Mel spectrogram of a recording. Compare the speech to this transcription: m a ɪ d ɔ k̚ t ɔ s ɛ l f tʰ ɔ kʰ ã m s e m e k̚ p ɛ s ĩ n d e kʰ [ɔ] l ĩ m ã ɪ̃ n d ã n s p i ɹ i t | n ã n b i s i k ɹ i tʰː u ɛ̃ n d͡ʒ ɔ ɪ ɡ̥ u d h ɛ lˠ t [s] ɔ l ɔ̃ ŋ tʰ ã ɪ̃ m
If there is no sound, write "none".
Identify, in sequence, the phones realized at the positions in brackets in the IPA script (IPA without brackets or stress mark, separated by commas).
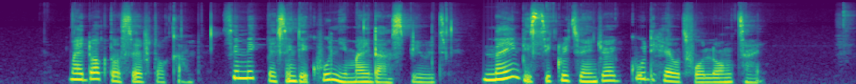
u, f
